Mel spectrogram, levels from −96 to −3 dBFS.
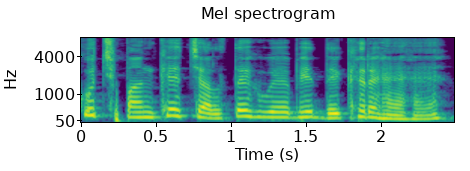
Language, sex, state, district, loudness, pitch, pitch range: Hindi, male, Jharkhand, Ranchi, -13 LUFS, 180 Hz, 155-200 Hz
